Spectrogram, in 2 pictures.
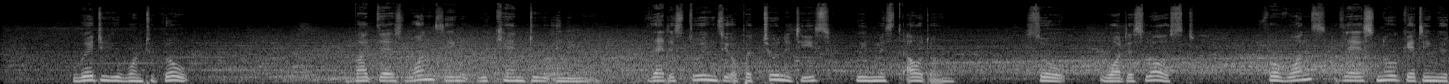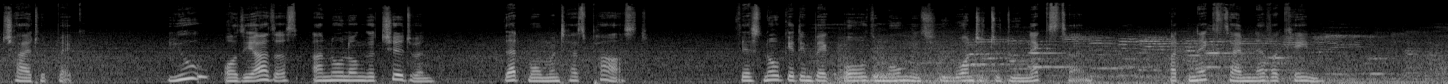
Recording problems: train or aircraft noise; loud; throughout; 7 dB below the speech

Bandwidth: 18.5 kHz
